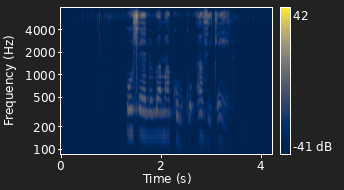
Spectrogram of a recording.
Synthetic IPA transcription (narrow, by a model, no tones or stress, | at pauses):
uɬɛlɔlwamaɡ̥ʱuɡ̥ʱuʔavik̬ɛːlwɛ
